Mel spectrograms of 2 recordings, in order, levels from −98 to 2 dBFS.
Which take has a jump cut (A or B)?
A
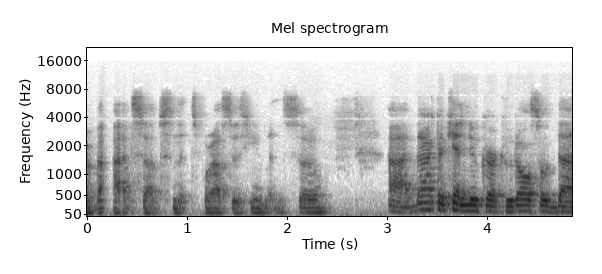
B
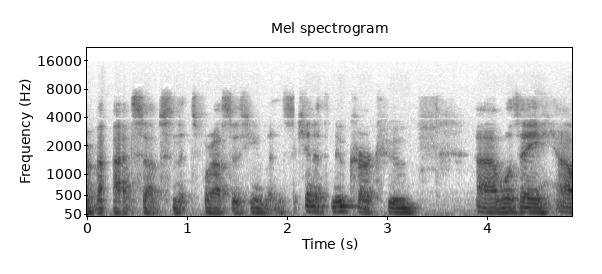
B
